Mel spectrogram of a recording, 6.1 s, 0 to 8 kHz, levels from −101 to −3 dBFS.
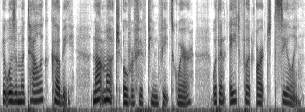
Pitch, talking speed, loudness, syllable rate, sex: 175 Hz, 165 wpm, -19 LUFS, 5.0 syllables/s, female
